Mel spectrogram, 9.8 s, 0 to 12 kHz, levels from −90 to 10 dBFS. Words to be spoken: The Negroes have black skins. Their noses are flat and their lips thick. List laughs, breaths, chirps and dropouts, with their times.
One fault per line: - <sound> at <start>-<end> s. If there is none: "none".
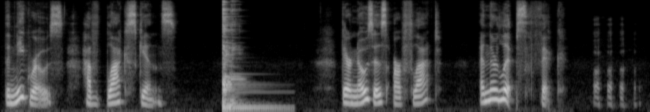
- thud at 3.3-4.4 s
- laugh at 8.9-9.6 s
